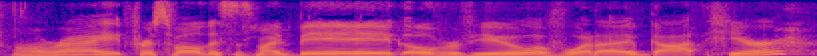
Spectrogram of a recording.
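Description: A woman in her thirties chatting through a grocery haul vlog, reading prices off her receipt with pauses and fillers, filmed on a handheld camera in her home kitchen. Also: medium pitch, a little hiss or hum. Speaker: homeschooling mother and vlogger.

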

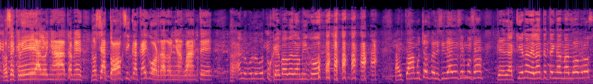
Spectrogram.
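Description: High-voiced Mexican man teasing. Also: fairly even intonation, a little slow, creaky, a faint crowd. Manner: teasing, playful, leads loud cheers. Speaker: influencer host. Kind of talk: joking street vlog. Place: outdoors at a graduation in town.

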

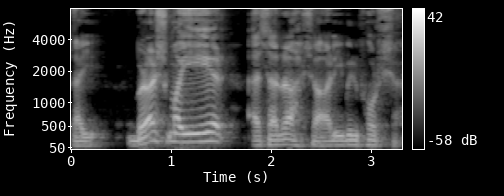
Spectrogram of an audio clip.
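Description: A man with an Egyptian accent teaching first-grade English. He drills words slowly, has pupils repeat after him, and lifts his voice on each English word. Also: fairly low pitch, very animated, a little hiss or hum. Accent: Egyptian Arabic.

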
